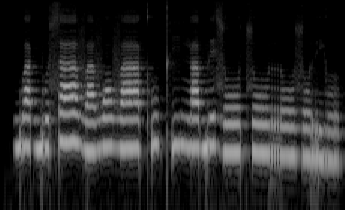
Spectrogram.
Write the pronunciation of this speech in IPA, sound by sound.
ɡʷa˨ɡ͡bʊ˨saː˦ va˨vɔ˦vaː˦ kʼu˦kʼi˦ ŋa˦be˦ zoː˨t͡soː˨ roː˨ zo˨rjʊ˨

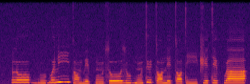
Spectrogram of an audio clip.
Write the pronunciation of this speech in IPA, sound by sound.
loː˦ɡ͡bu˨˦ɡʷɨ˦ liː˦tɔ̃˨be˨ kʷũ˨soː˧zu˧ bũ˨˦tɨ˦tɔ˧ne˧ tɔ˧tiː˨t͡ʃe˦te˦ kʷaː˦

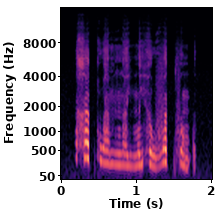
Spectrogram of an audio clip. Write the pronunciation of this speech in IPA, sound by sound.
xa˦˥t̚hwa̤˨˩m na̤˨˩jmə˨˦jhə˧˩w va˦˥t̚fə̰˧˨mʔ

